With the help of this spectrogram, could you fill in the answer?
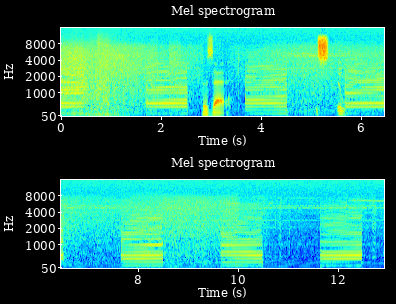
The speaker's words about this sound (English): This is the this is the buzzer. You guys know the buzzer, right? Buzzer. Yes. Uh, so uh, the idea behind this is that where hold on, where is this coming out of? Russia? Somewhere in Russia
